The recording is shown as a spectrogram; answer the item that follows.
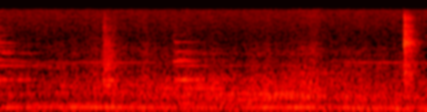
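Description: Electric hair clipper running with a steady low buzz as it cuts short hair, with a light click about half a second in.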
